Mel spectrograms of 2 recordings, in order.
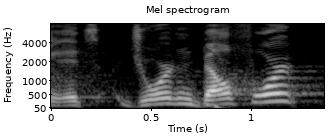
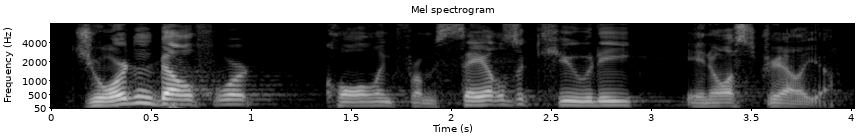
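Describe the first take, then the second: First: The voice rises at the end, like a question. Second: The voice stays flat with no rises.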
